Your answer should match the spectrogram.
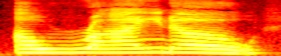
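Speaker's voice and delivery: slow, loud, high stage-hushed amazement; amazed exclamation. A narrator's reading. Annie sees a rhino come from the thicket, amazed exclamation. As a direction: draw it out in wonder.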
